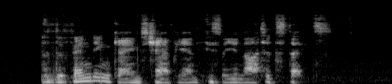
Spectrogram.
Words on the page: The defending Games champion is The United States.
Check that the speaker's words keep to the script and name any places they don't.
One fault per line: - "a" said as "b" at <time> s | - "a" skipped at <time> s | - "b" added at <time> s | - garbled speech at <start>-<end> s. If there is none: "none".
none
